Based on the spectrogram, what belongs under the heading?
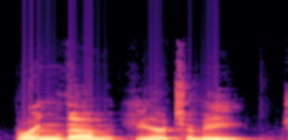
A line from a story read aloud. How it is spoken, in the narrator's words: Jesus said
